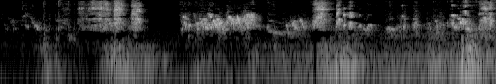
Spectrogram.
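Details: Budgerigar warbling in dense, raspy, chattering phrases that rise and fall, over a steady low rumbling background.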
